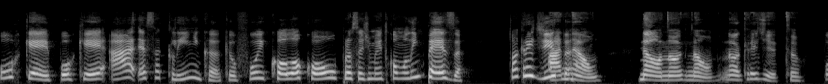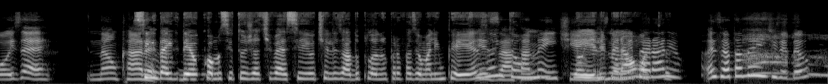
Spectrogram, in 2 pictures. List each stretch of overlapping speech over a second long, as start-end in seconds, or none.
13.0-15.0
